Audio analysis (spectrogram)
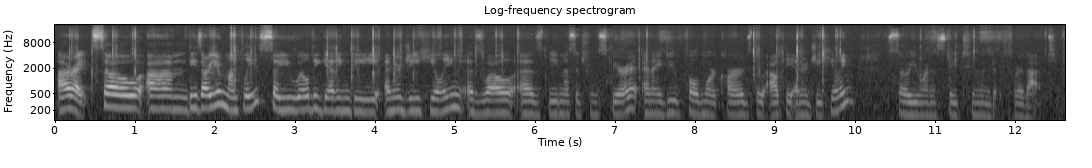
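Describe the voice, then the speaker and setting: Woman tarot reader, frank and chatty, lower voice, scratchy throat, light hiss on the track. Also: fairly even intonation, moderate pace. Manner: chatty, frank, thinks aloud with fillers. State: slightly sore throat, coughing. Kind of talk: casual tarot reading to camera.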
